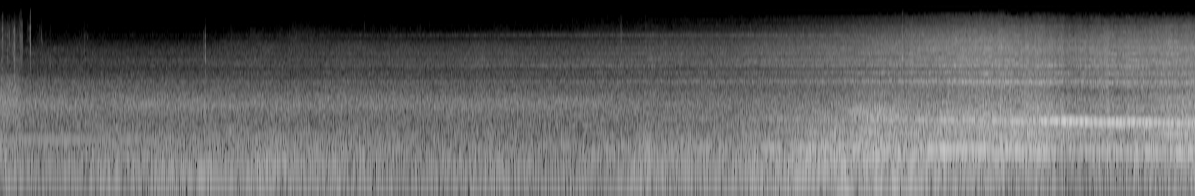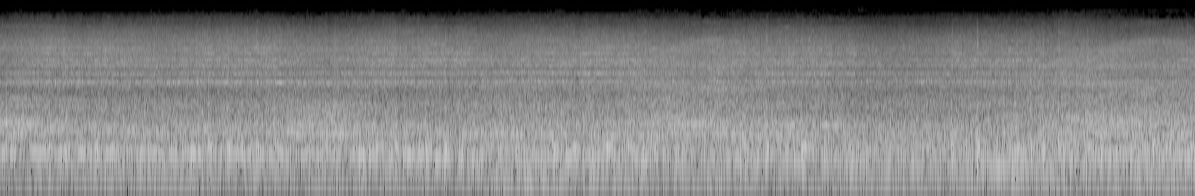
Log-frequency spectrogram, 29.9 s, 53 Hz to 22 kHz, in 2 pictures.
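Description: Virgin Trains Class 390 Pendolino electric train passing through the station. For the first third it is a faint distant rumble, then about ten seconds in the noise of the train rises and stays loud and steady, with wheel noise and a thin electric whine, and a brief tone that dips slightly in pitch about half way through.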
